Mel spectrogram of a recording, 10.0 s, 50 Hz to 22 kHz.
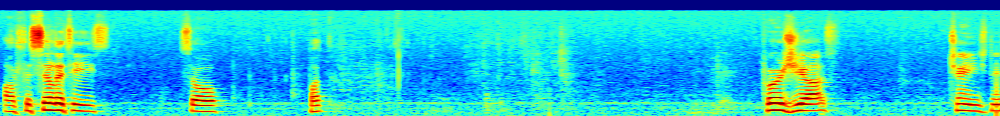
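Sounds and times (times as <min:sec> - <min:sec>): buzzing hum of room equipment: 0:00.0 - 0:10.0.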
